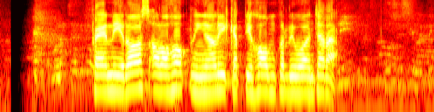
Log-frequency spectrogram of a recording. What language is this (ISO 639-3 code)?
sun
